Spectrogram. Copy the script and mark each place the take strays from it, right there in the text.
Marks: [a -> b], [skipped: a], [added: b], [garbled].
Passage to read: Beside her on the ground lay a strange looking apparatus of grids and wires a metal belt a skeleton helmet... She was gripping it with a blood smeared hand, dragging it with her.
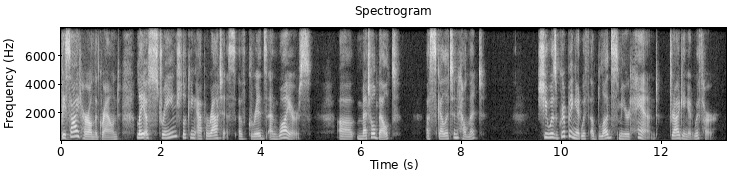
Beside her on the ground lay a strange looking apparatus of grids and wires a metal belt a skeleton helmet... She was gripping it with a blood smeared hand, dragging it with her.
